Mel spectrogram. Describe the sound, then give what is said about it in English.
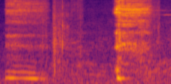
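A person takes a few sharp, ragged breaths, short airy gasps separated by brief pauses, with a strained vocal edge at the start. “Stop gasping like a fish and sit down.”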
